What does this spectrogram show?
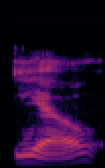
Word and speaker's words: al: A law is partly uh, el, even though it's spelled al, el being the definite article, the high one, the most important one.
